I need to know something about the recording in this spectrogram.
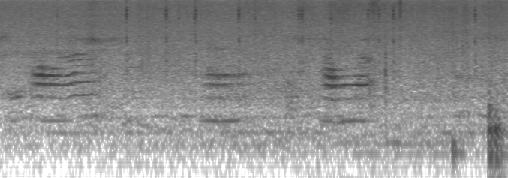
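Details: Female Bengal cat in heat, a mother with kittens, singing her special mating song indoors: drawn-out, wavering harmonic yowls repeated about every one and a half seconds, with faint speech and a sharp knock at the end.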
